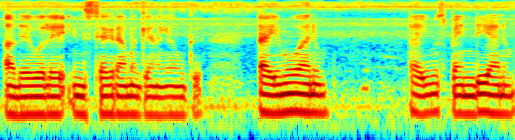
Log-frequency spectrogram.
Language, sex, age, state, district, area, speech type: Malayalam, male, 18-30, Kerala, Palakkad, urban, spontaneous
